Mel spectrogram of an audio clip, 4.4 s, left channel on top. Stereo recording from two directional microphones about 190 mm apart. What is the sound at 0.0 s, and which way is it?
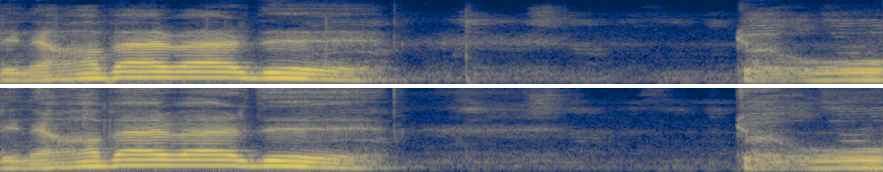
Speech, 25° right (ahead or behind).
